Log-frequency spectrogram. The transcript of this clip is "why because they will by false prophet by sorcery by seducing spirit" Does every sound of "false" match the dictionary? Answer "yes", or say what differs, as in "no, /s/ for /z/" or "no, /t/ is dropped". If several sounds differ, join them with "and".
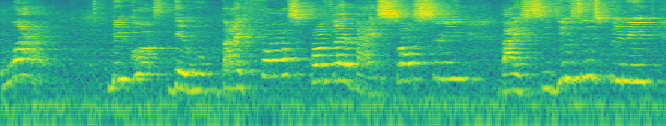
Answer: no, /l/ is dropped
